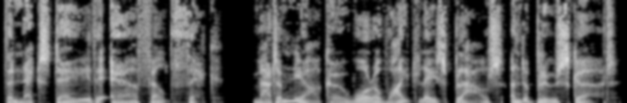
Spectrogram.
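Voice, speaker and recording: Male horror-folktale narrator: very raspy, unhurried, suspenseful and theatrical, recorded close and dry. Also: lowish voice, very animated, no room sound. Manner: suspenseful, theatrical delivery with dramatic pauses. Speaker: storyteller.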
